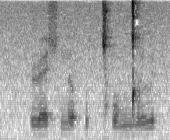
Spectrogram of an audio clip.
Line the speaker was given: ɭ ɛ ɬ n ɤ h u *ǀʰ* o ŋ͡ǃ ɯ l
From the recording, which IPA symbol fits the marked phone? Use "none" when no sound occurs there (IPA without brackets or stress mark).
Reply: ǀʰ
